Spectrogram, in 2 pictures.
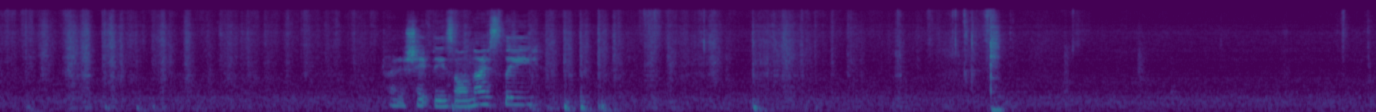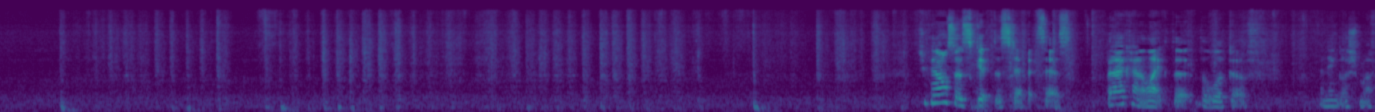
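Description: Dough is pressed and patted by hand on a metal tray.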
